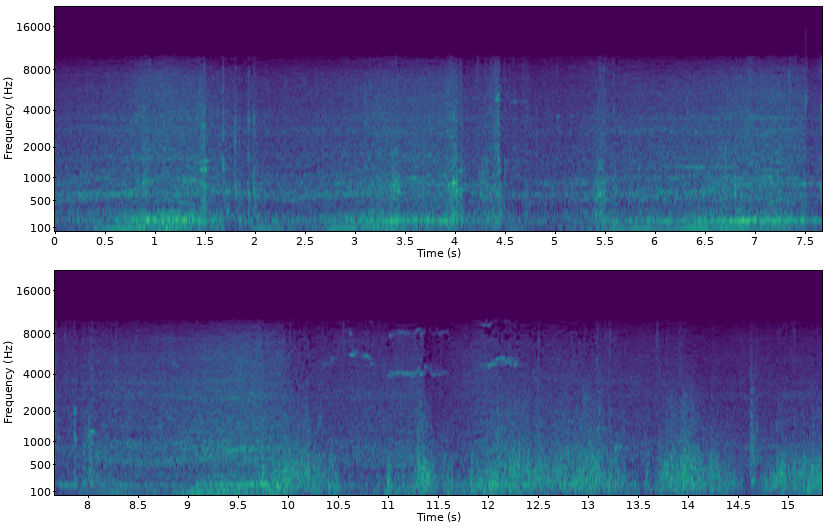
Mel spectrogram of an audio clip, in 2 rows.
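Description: Ram 2500 pickup's engine running steadily at low speed as the truck crawls over rocks on honeycomb airless tires, with scattered knocks and crunches of stones under the tires.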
